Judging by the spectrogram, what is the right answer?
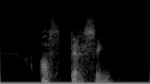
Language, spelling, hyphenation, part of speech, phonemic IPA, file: Dutch, afpersing, af‧per‧sing, noun, /ˈɑfˌpɛr.sɪŋ/, Nl-afpersing.ogg
- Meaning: extortion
